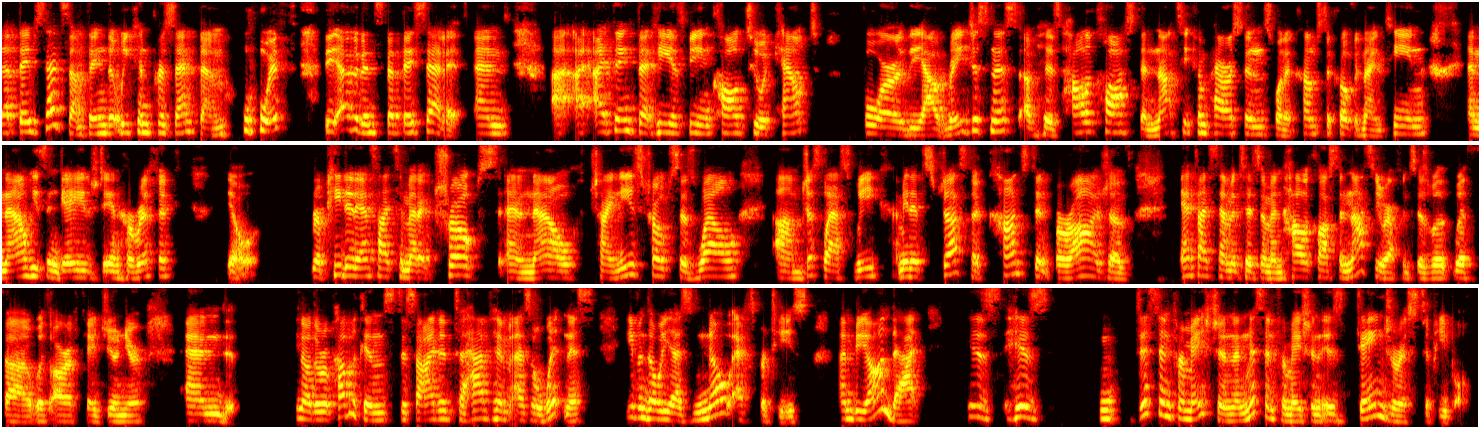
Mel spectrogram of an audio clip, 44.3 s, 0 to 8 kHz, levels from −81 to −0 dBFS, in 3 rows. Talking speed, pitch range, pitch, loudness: 155 wpm, 150-200 Hz, 175 Hz, -19 LUFS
